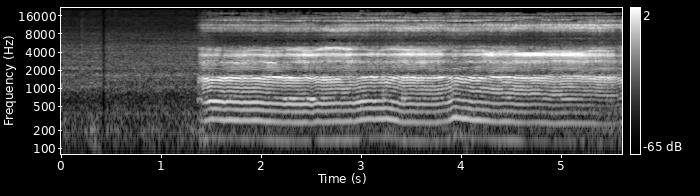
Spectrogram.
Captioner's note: groaning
